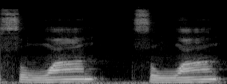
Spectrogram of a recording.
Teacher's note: إدغام، تدغم النون بالواو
